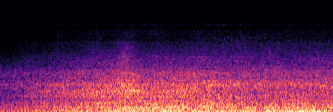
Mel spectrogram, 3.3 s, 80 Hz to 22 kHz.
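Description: Rover 25 car with an R3-derived setup, engine running steadily at moderate load while driving, a continuous close low rumble with road noise.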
